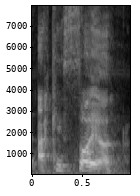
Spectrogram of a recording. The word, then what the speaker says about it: Akinsanya: You know, when you grow up in different countries, there are always people who aren't familiar with your name, but now it's Akinsanya.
